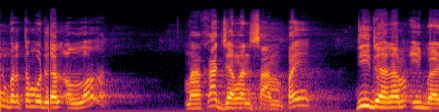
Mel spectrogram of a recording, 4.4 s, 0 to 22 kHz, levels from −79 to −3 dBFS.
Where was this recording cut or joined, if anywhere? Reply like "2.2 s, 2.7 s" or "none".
none

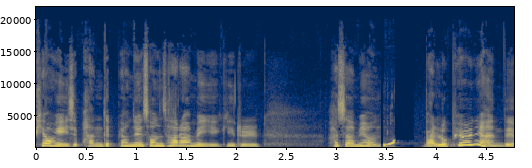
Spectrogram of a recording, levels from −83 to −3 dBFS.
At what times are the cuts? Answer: 3.8 s

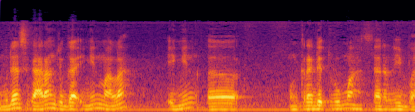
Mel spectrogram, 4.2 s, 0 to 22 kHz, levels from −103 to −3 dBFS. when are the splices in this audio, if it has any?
none

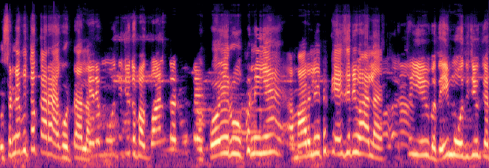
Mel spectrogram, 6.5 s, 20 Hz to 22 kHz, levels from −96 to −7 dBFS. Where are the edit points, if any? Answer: 5.3 s

